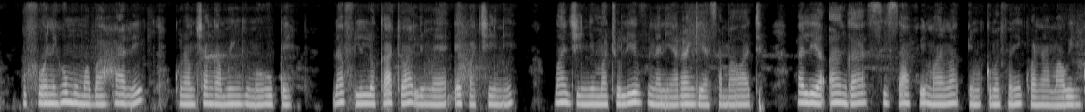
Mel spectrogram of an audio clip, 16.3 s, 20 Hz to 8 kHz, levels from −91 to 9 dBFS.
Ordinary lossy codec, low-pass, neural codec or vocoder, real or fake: Opus, 64 kbps; 7.2 kHz; vocoder, 44.1 kHz, 80 mel bands, Vocos; fake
